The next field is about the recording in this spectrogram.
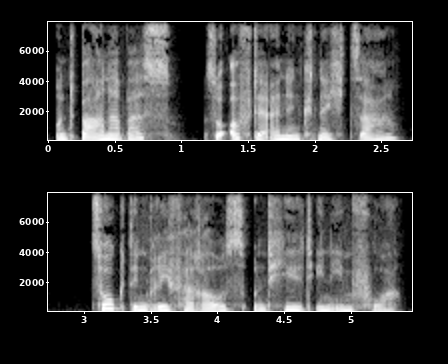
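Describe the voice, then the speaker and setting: A woman's voice: medium pitch, lively intonation, a little slow, darkish tone, husky, dry recording, clean studio sound. An actress playing a troubled young woman who earnestly recounts her family's long hardship in a literary radio drama. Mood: earnest, weary. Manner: earnest, reflective storytelling in long sentences. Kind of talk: German literary radio drama acting, monologue.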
